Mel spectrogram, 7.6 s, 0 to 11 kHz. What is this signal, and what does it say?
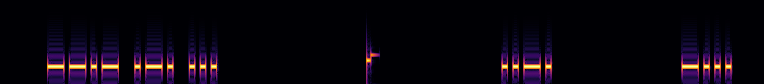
Morse code, heard as a keyed tone, about 22 wpm, spaced as for 12 wpm, 700 Hz. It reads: QRS FB
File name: Top 90 QSO Elements - 8x Character Spacing - 22wpm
